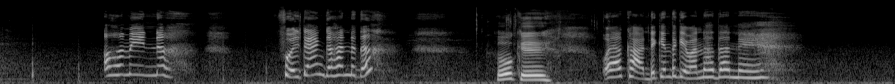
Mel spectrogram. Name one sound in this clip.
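A young woman speaks.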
